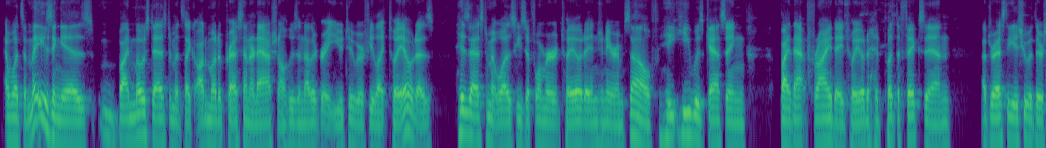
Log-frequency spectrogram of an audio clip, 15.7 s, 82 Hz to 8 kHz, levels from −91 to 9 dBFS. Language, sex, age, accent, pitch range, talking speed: English, male, 30-49, American, 95-120 Hz, 175 wpm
